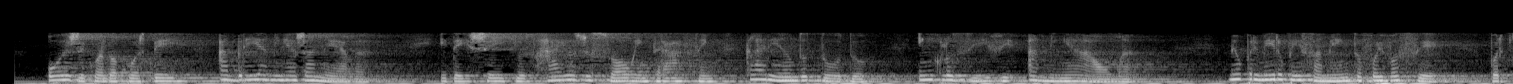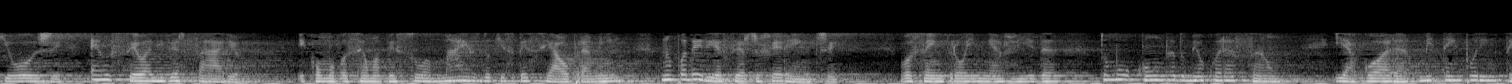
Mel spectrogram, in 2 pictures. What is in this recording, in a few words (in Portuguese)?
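romântico female, Telemensagens Aniversarios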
